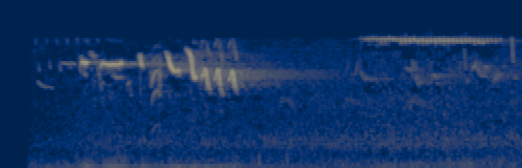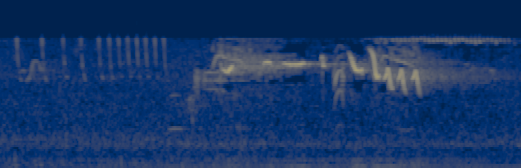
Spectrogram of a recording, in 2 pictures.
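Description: A songbird singing two similar phrases of bright whistled notes, each ending in a quick run of falling notes, with a high thin trill between them.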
